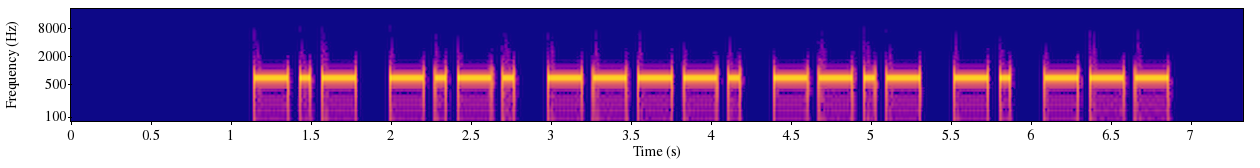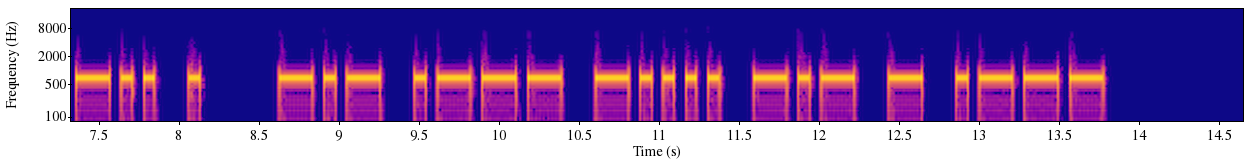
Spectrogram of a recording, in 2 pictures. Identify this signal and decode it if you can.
Morse code, heard as a keyed tone, about 17 wpm, 700 Hz. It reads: KC9QNO DE KJ6KTJ
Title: USA Callsign DE Callsign 17wpm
